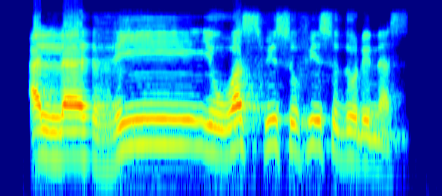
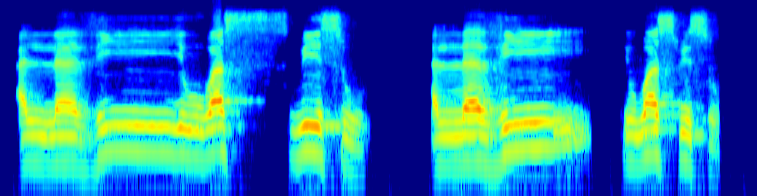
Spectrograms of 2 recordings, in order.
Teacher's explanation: Karena ya sukun itu makhrajnya adalah jauf, sedangkan ya yang berharokat itu makhrajnya adalah tengah lisan. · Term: izhar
